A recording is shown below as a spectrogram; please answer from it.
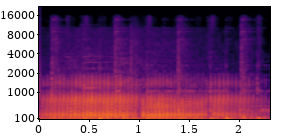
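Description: A cat purring loudly with a fast, rattling pulse; it starts suddenly and dies away just before the end, over background music with a steady beat.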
